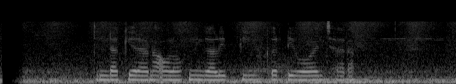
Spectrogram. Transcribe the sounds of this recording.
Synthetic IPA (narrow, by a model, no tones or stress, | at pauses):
d͡ʒindakiɾanaʔɔlɔɔkniŋɡalipiŋkərdiwawaɲt͡ʃaɾa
